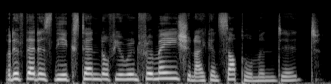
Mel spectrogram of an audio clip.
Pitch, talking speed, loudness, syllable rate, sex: 215 Hz, 235 wpm, -18 LUFS, 6.1 syllables/s, female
